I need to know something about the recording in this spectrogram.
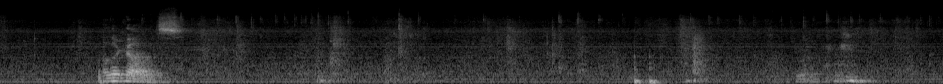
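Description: A man speaks briefly in short bursts in a quiet room.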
